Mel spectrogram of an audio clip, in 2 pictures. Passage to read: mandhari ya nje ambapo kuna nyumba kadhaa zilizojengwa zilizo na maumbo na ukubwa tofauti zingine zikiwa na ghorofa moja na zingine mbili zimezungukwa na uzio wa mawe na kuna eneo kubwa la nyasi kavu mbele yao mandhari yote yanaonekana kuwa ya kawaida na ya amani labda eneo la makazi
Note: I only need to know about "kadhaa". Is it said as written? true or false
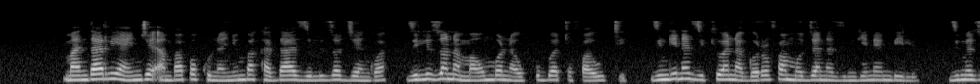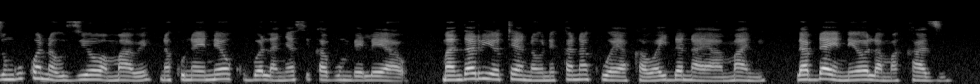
true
